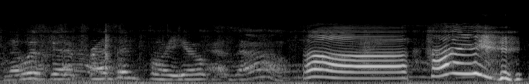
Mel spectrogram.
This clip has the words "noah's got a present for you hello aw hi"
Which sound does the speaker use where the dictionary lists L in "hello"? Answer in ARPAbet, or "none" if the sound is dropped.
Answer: none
